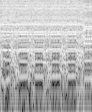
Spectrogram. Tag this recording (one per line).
CMOS
digital
element
glitch
malfunction
modular
Noisemaker
production
synth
